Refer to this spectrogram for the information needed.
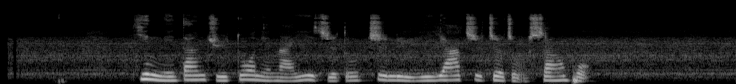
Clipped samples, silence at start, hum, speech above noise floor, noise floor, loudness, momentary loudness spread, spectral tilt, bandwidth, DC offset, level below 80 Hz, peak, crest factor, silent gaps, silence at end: under 0.1%; 0.2 s; none; 22 dB; -48 dBFS; -26 LUFS; 22 LU; -5 dB/octave; 11.5 kHz; under 0.1%; -68 dBFS; -8 dBFS; 18 dB; none; 0 s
